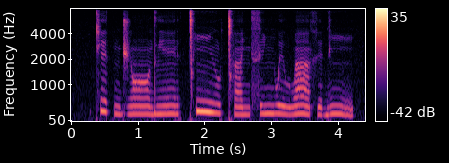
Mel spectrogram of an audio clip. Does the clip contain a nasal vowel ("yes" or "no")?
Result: yes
